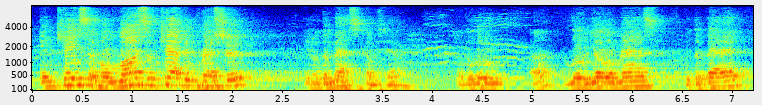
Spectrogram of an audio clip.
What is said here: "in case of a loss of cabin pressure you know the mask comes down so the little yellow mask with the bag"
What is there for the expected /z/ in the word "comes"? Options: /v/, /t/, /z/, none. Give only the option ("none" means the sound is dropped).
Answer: /z/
